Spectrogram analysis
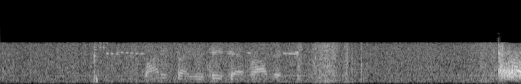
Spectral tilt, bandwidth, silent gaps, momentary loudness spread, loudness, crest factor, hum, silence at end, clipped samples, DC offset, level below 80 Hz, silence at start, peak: -11 dB/octave; 3.6 kHz; none; 8 LU; -22 LUFS; 20 dB; none; 0 s; under 0.1%; under 0.1%; -60 dBFS; 0 s; 0 dBFS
